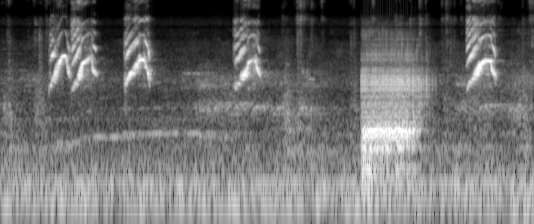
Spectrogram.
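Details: Five lovebirds, with four shrill, twisting chirps spaced about a second apart, broken by a brief, harsh, noisy rasp in the middle.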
